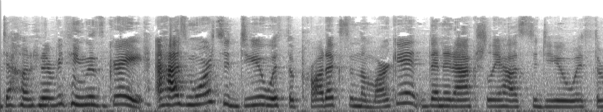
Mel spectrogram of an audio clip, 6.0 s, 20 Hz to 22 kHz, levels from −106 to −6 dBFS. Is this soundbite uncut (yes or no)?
yes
